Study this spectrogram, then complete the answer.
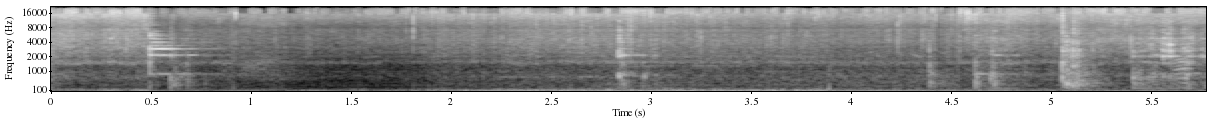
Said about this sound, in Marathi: आता हे सगळं मसाले आपल्याला छान परतून घ्यायचे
